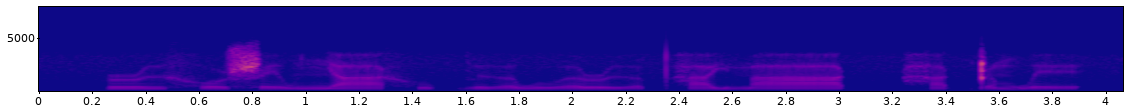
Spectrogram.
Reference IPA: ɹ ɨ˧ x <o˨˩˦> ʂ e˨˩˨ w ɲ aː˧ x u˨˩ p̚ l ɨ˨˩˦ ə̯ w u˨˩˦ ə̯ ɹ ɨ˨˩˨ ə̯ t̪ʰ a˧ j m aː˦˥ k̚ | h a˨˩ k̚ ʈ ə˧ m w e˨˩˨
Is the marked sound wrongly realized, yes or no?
no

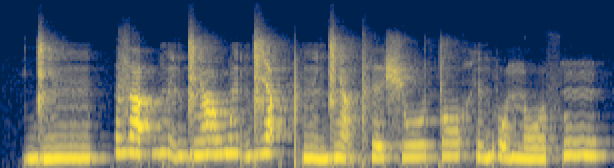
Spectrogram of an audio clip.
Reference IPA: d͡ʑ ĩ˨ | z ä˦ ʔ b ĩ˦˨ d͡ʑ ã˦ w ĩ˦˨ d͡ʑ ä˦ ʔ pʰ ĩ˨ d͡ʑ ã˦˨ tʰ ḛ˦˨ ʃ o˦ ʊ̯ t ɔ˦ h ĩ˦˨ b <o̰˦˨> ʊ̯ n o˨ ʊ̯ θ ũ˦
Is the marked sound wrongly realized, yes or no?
no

